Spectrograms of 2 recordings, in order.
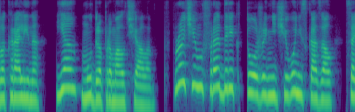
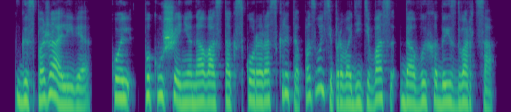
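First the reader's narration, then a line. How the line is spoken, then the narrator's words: Calm offer. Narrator (Russian): спокойно предложил Фредерик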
